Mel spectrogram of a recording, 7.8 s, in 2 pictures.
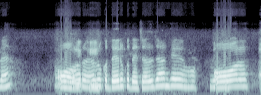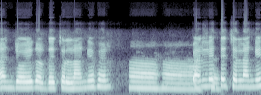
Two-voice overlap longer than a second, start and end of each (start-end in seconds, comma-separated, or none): none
